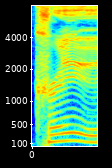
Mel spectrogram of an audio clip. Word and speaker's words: Cru: overview of the organization crew and that's spelled c-r-u let's tell people what you do and the scope in terms of geographic scope of of the organization sure uh crew is a international organization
